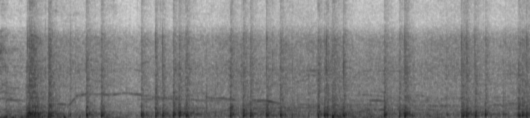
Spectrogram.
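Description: Aerial fireworks bursting overhead: an irregular, rapid string of sharp bangs and crackling pops, coming in clusters throughout.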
